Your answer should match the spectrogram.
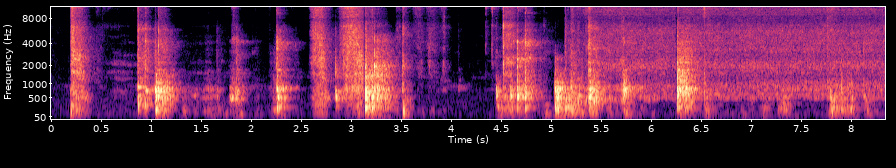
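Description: A can of whole tomatoes is opened in a home kitchen for a stew, with irregular bursts of metallic clicks, scrapes and clatter separated by short pauses.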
